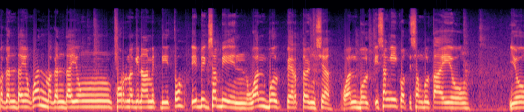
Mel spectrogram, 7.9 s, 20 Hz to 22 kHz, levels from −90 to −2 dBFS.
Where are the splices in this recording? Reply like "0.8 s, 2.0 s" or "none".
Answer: 2.8 s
